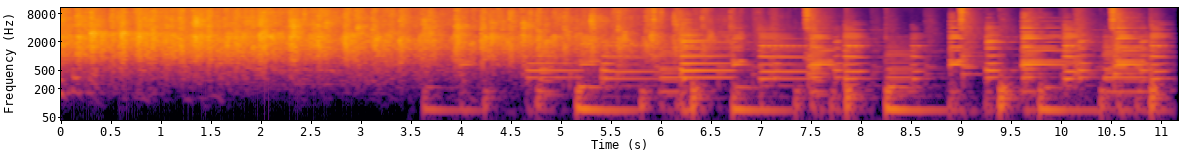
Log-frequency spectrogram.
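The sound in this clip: Warm audience applause thanking an author at the close of a talk before a book signing, steady clapping that fades as music with a repeating bass and melody enters and carries on alone.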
